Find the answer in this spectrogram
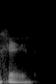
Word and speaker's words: Hegel: si dicen eje hay algunos que son militantes del Castellano entonces dicen No yo lo leo como se lo pronuncio como se escribe y bueno Entonces en ese caso ya no tengo nada que decir pero que sea por eso y no por no saber que se que se dice gel bueno fíjense que tuve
